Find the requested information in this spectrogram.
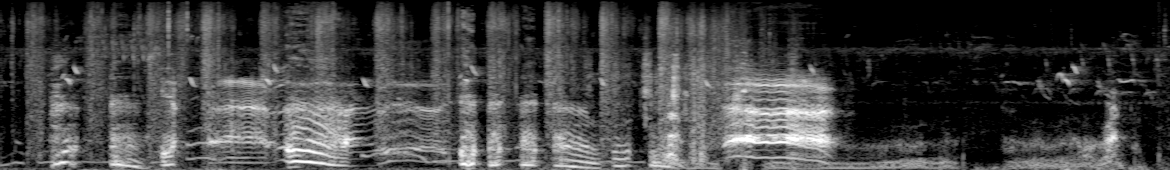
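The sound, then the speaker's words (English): A dog that came out of nowhere snarls and barks aggressively, a loud burst of harsh, strained growls and yelps for several seconds before it drops off to a lower, quieter rumble. “That dog just came out of nowhere.”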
